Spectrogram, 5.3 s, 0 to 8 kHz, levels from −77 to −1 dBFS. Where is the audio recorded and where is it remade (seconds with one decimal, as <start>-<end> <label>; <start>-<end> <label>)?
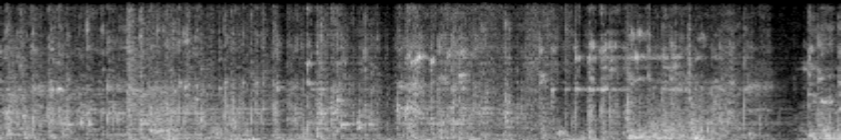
0.0-1.8 recorded; 1.8-5.3 remade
